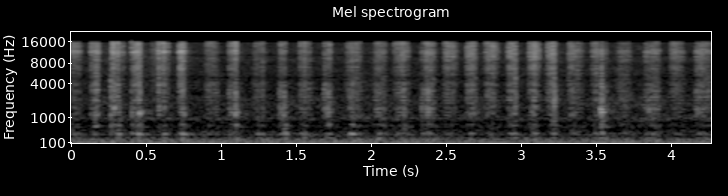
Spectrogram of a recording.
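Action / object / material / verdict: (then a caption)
scrape / wax-coated scratch art paper scraped with a wooden stylus / coated paper / none. A wooden stylus scratches the coating of a flat, black-coated scratch art sheet through a blue butterfly stencil cutout. Quiet, rapid, raspy scratching strokes repeat over a steady low rumble, with short bright bursts on each stroke.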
